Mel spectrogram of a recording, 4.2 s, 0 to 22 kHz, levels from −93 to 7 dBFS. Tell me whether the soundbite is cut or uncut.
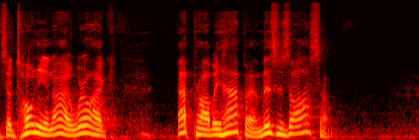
uncut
